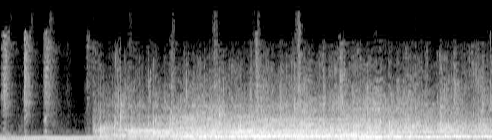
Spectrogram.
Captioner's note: cheers and applause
